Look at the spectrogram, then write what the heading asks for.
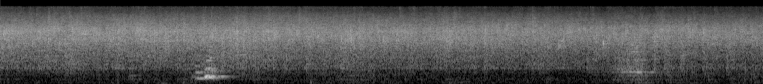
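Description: Chicken pieces frying in hot oil in a pan, a steady sizzle with crackling spatter.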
